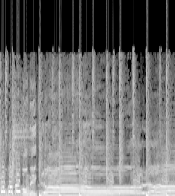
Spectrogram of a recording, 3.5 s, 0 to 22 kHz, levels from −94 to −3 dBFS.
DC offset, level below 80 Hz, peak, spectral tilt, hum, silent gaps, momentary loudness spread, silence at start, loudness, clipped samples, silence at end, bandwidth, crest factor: under 0.1%; -16 dBFS; 0 dBFS; -4 dB/octave; none; none; 3 LU; 0 s; -8 LUFS; 0.2%; 0 s; 17.5 kHz; 8 dB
